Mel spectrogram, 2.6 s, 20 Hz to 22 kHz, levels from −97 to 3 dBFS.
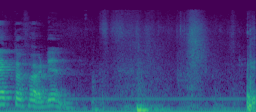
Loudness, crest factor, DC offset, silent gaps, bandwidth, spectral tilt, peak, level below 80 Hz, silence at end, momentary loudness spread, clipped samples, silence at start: -39 LUFS; 18 dB; 0.5%; none; 16 kHz; -6 dB/octave; -20 dBFS; -44 dBFS; 0 s; 17 LU; under 0.1%; 0 s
